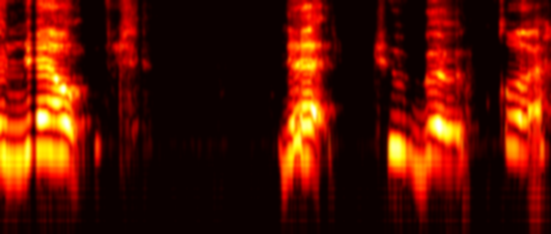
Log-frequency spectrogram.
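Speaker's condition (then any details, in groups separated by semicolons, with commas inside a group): Cerebral palsy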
